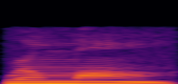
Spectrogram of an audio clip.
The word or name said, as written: Roman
